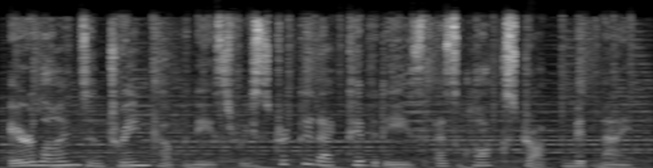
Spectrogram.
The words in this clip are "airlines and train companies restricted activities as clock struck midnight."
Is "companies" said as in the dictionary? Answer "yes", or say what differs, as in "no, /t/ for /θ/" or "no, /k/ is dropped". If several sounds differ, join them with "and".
yes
